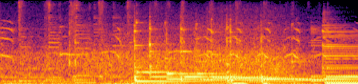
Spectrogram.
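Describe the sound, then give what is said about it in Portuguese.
Seagulls call repeatedly and loudly at Nazaré, their harsh, squawking cries overlapping over a steady low rumble of background noise, with no voices. “Mas isso as gaivotas já sabem.”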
